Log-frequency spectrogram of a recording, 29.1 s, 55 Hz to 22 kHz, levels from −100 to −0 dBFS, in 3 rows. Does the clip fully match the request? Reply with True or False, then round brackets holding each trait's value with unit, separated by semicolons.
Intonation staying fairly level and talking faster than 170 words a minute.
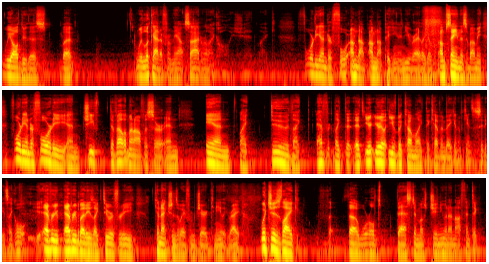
False (3.7 semitones; 190 wpm)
